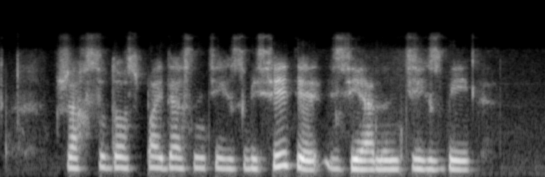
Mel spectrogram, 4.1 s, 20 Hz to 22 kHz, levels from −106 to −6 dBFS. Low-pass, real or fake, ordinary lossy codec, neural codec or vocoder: 7.2 kHz; real; Opus, 16 kbps; none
